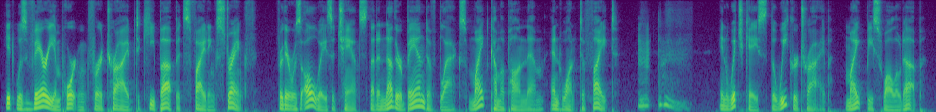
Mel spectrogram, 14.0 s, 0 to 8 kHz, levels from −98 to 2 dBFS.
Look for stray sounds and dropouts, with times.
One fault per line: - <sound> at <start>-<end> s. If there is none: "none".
- breath at 9.6-10.4 s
